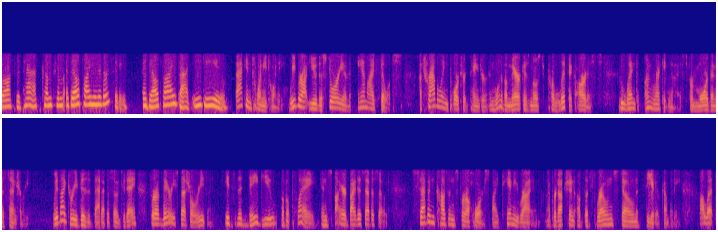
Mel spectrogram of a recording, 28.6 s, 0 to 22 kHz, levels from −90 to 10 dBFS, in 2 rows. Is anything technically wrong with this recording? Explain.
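Yes. Tandem speech coding runs throughout: the speech passes through about three successive speech codecs, likely G.729A, iLBC and CVSD, each re-encoding the previous one's damage. It sounds rough, muffled and warbly, with nothing above 3.8 kHz.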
